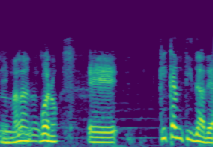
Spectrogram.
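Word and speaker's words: Shyamalan: Y curioso, ¿queréis escuchar a cómo se pronuncia? Shamalan el director. Shaimal. Señor Shaimalán.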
